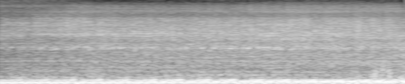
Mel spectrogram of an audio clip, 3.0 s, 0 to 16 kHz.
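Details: Suburban V8 fitted with a new Evil Energy 600 CFM carburetor, bolted on in about 30 minutes. It started first try and is holding a deep, even low rumble at idle with no misses, surging or hunting. Normal idle, no fuel leaks, fuel pressure about 6 PSI.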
